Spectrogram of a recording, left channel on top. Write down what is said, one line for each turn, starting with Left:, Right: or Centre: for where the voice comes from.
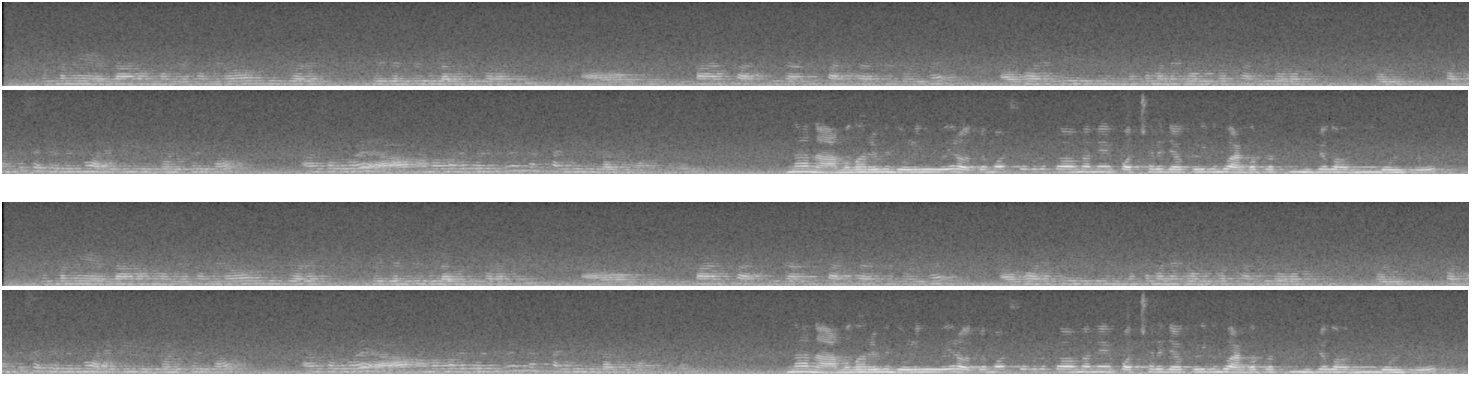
Right: ମାନେ ଗାଁ ର ମନ୍ଦିର ଫନ୍ଦିର କି ଯୁଆଡେ ଯି ଯେମିତି ବୁଲାବୁଲି କରନ୍ତି। ଆଉ ପାଟ୍ ଫାଟ୍ ଯାଆନ୍ତି ପାଟ୍ ଫାଟ୍ ରେ ଦଳିଥାଏ। ଆଉ ଘରେ ବି ଲୋକମାନେ ଦୋଳି କରିଥାନ୍ତି ଦୋଳ ଦୋଳି କରିଥାନ୍ତ ସେଥିରେ ବି ଘରେ ବି ଦୋଳି ଖେଳିଥାଉ। ଆଉ ସବୁ ହୁଏ ଆଉ ଆପଣଙ୍କ ଘରେ ଦୋଳି ହୁଏ ନା ଖାଲି ରଜ ମହୋତ୍ସବରେ।
Left: ନାଁ ନାଁ ଆମ ଘରେ ବି ଦୋଳି ହୁଏ ରଜ ମହୋତ୍ସବରେ ତ ମାନେ ପଛରେ ଯାଉ। ଦୋଳି କିନ୍ତୁ ଆଗ ପ୍ରଥମେ ନିଜ ଘରୁ ହିଁ ଦୋଳି ଖେଳୁ।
